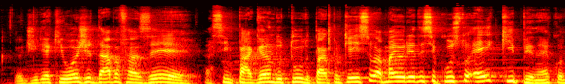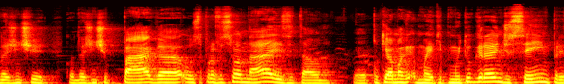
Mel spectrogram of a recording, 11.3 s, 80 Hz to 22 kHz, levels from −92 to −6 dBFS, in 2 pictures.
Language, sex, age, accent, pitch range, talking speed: Portuguese, male, 20-39, Brazilian, 140-180 Hz, 205 wpm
